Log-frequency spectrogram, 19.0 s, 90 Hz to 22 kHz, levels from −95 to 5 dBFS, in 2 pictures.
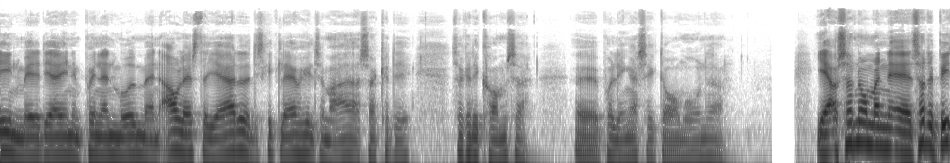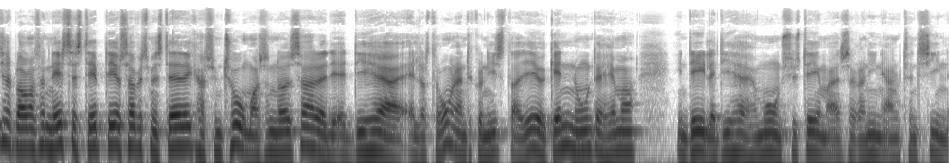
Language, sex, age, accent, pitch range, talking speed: Danish, male, 60-79, native, 100-125 Hz, 270 wpm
